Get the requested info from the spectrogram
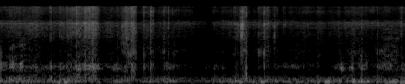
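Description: Dry grass rustling and crackling as it is handled and gathered by hand into a bundle, loudest about a second in.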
